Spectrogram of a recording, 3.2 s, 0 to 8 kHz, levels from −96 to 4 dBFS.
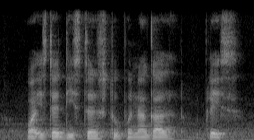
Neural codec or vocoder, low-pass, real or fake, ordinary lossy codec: none; 7.2 kHz; real; none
